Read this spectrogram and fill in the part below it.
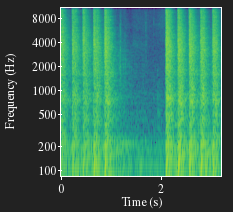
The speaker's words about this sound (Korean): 그러던 어느 날 밤 누군가 제 자취방 두드리는 소리가 들렸습니다.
